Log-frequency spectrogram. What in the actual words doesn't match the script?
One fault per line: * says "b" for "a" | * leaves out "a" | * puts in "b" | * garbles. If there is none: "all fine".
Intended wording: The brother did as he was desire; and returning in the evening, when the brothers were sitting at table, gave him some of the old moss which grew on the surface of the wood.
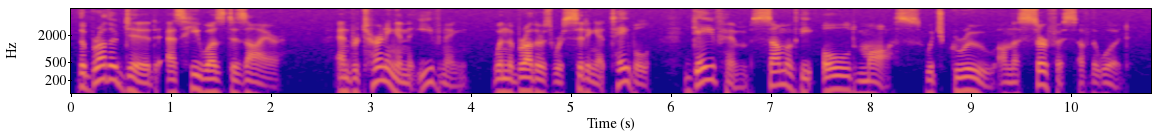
all fine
